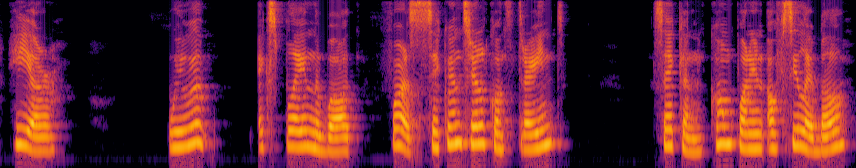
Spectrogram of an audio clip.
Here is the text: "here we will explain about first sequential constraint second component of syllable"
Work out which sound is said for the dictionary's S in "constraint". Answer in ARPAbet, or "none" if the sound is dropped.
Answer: S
